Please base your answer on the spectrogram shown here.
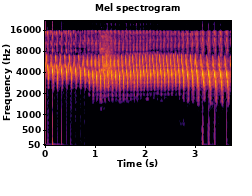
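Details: Lively canary song for drawing out canaries that will not sing: a continuous fast trill of high chirping notes, evenly pulsed and bright throughout.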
